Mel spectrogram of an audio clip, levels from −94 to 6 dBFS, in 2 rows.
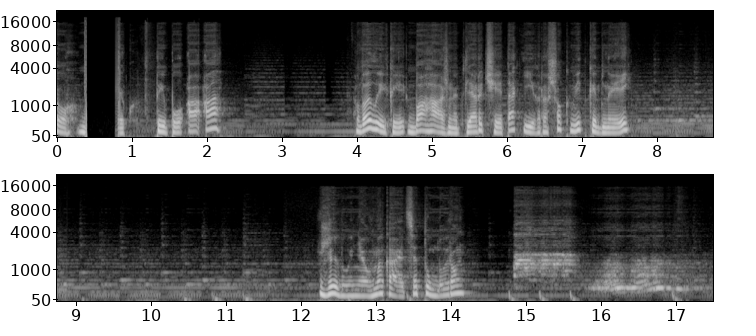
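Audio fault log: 0.36 to 0.83 s, cable pulled and plugged in: a sharp pop marks the moment the live lead is withdrawn, after which the signal drops to near silence for about 420 ms. As the plug goes back in, a brief burst of 60 Hz mains buzz lasting roughly 38 ms appears while only the tip makes contact, picking up hum before the ground connects. A second pop follows as the full connection seats and the sound returns.
8.88 to 17.50 s, channel delay (comb filtering): from this point to the end, one channel arrives late by around 5 ms relative to the other, and the two are summed to mono. The shared content cancels at evenly spaced frequencies, with the first notch near 100 Hz and further notches repeating up the spectrum. The result is a hollow, phasey colouration with fixed gaps in the frequency response.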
